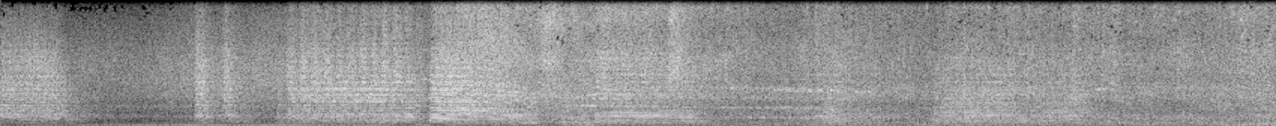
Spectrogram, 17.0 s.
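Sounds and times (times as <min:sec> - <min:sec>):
train air horn: 0:00.0 - 0:01.2, 0:02.6 - 0:09.6, 0:10.8 - 0:11.5, 0:12.4 - 0:14.8
locomotive engines rumbling: 0:00.0 - 0:17.0
freight cars clattering on rails: 0:06.4 - 0:17.0.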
